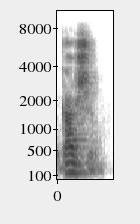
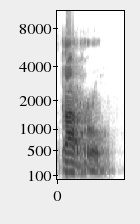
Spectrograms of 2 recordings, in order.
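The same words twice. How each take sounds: First: The R buzzes like a z sound. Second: The R is a strong trill. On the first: This marks the speaker as having an Andean accent. "they say carro" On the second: This is the standard Spanish pronunciation. "if I want to say car in Spanish, it's carro"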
